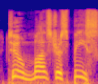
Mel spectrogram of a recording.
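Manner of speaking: high, loud, drawn-out cry of alarm; piercing boyish alarm call. A narrator's reading. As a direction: shout a terrified warning. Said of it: "cried he".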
